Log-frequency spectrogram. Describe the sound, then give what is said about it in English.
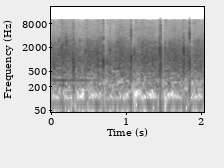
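A church audience claps in praise during a morning service, a dense, steady wash of applause with a few sharper, louder claps standing out. “Let's give Him a good hand clap of praise this morning.”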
